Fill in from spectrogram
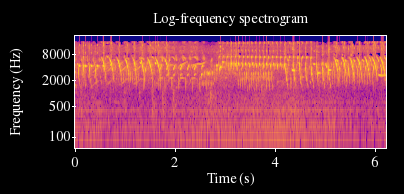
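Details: Canary singing, a 3-in-1 lure track meant to prompt other canaries to sing: rapid trills of sweeping high notes, a dense buzzy chattering stretch midway, then renewed quick rolling trills over a low background hum.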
